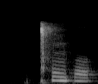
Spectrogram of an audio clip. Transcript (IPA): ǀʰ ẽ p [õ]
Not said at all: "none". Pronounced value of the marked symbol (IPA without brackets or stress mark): o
